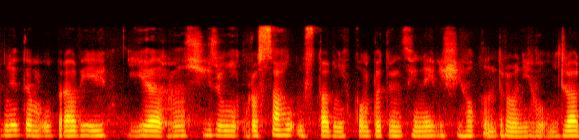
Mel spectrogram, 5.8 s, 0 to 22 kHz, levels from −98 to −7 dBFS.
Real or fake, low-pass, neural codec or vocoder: fake; 9.9 kHz; autoencoder, 22.05 kHz, a latent of 192 numbers a frame, VITS, trained on one speaker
